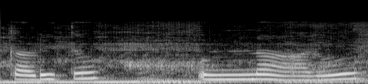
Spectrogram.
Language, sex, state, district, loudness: Telugu, female, Andhra Pradesh, Sri Satya Sai, -13 LUFS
